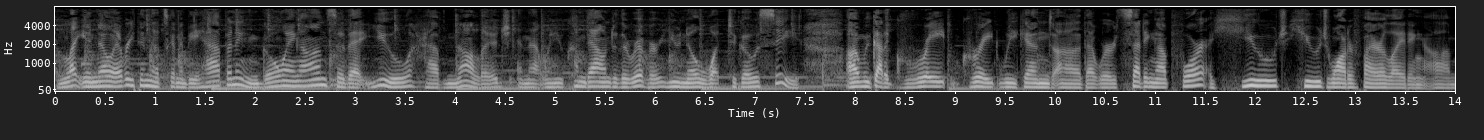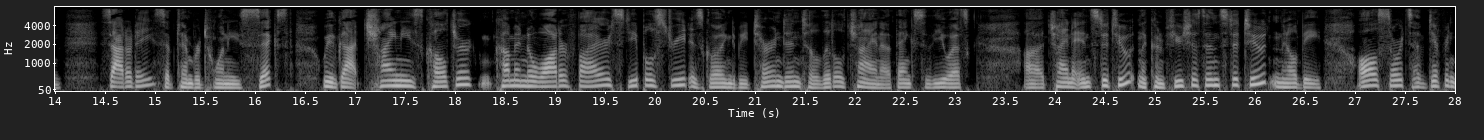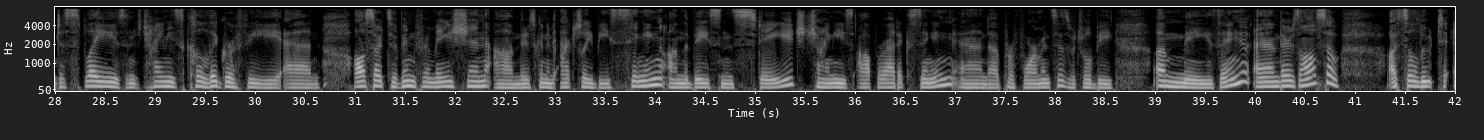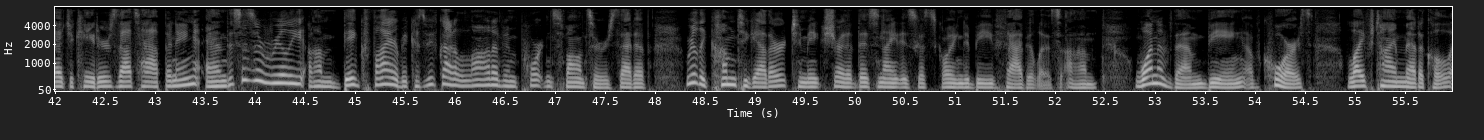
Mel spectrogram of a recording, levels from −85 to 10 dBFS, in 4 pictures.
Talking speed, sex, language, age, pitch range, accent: 185 wpm, female, English, 40-59, 135-180 Hz, American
